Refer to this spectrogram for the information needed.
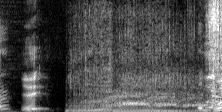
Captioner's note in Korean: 부릉 부릉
